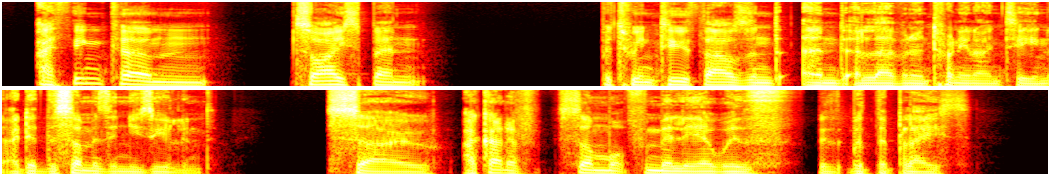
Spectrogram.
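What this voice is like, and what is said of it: British English accent. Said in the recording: “people did pick up on my accent. They knew I wasn't a Kiwi ... us Brits”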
